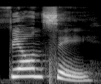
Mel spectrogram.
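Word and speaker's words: fiancé: मंगेतर को हम इंग्लिश में फियांसे। फियांसे। मैन को भी हम फियांसे बोलते हैं और विमेन मंगेतर को भी हम फियांसे ही बोलते हैं, बट इनके स्पेलिंग्स में फ़र्क है, बट प्रोनंसिएशन सेम होती है।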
